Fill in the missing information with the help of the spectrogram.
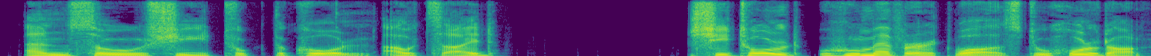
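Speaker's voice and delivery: put-on light Indian accent, statements lifting at the ends; a hint of an Indian student, worried uptalk. Student telling the agent about Noelle, light Indian accent. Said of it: "a young man with an Indian accent".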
